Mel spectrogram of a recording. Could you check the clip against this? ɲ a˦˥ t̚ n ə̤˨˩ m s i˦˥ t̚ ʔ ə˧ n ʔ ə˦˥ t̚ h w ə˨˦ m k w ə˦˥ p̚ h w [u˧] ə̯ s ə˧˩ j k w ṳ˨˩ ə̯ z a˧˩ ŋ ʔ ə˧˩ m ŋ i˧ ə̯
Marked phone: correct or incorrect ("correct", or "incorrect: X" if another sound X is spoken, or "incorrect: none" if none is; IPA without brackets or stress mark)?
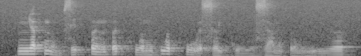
incorrect: ṵ˧˨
